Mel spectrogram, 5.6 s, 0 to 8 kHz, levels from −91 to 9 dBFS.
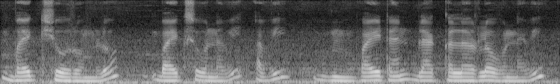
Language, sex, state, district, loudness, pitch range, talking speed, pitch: Telugu, male, Telangana, Mahabubabad, -15 LUFS, 130-145 Hz, 130 wpm, 140 Hz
